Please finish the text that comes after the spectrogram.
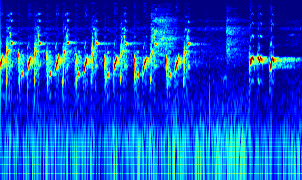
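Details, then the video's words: Yellow-vented bulbul singing, used to coax other birds into song: a quick series of upswept chattering notes, a brief hiss, then two clear whistled notes held steadily at the end. "Burung TRUCUKAN GACOR Ropel Panjang Cocok untuk PANCINGAN Trucuk bahan dan MASTERAN Burung Trucukan"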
